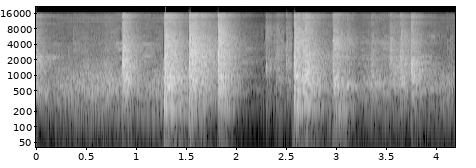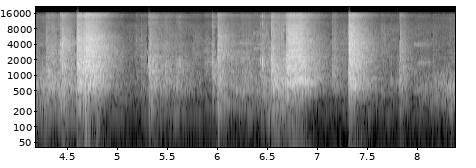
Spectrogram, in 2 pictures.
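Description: Skateboard on a concrete floor: sharp cracks of the tail popping and the deck and wheels slapping down, several times over, with wheels rolling in between.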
